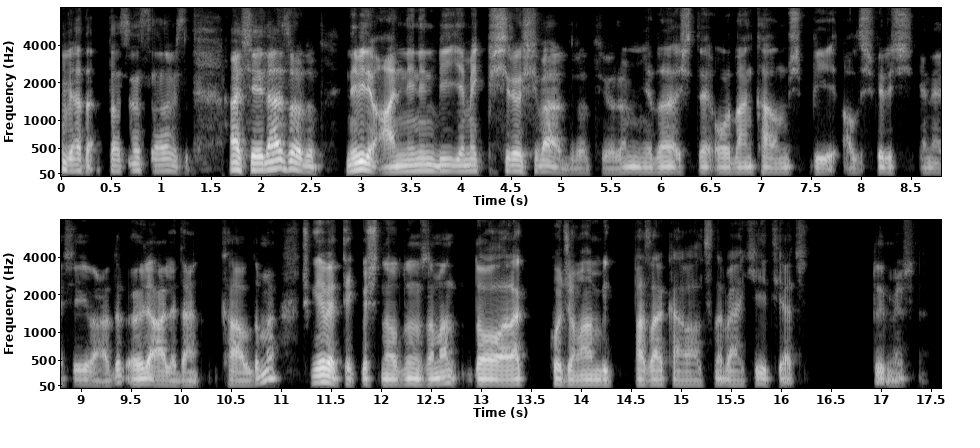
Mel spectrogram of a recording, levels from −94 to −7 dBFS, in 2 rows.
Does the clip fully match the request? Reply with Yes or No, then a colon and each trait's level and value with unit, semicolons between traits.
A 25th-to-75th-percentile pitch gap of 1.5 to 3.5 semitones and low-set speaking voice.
No: average, 4.3 semitones; very low, 85 Hz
